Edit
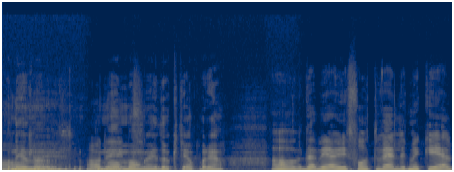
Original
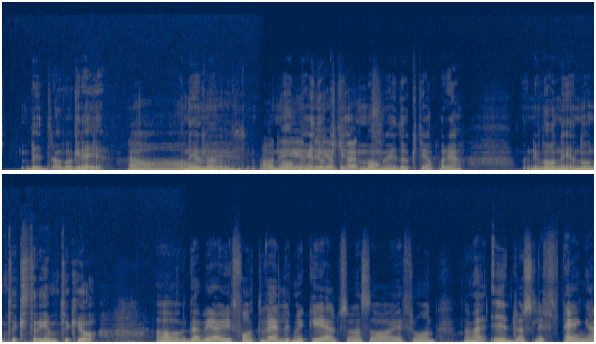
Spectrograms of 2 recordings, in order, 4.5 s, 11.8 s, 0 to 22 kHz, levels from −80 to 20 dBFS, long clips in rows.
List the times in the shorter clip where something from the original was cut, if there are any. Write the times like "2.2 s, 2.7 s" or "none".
1.2 s, 2.6 s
